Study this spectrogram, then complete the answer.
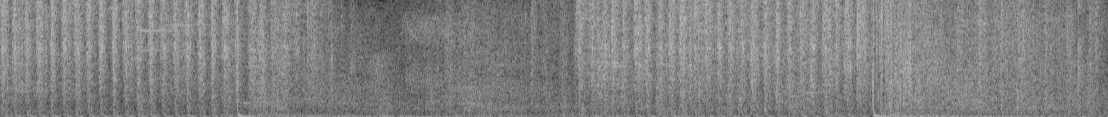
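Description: Rapid automatic gunfire in a shooter video game, a steady dense rattle of shots throughout with a couple of sharper accented bursts, loud and continuous with no talking.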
